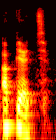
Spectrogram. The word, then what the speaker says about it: опять: Alors que non, il y a un signe mou. Donc il faut dire опять.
